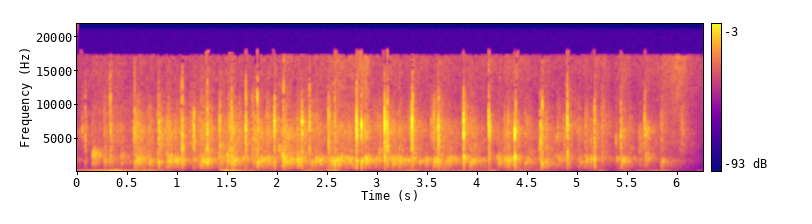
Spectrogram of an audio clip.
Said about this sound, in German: Einen großen Applaus erstmal.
